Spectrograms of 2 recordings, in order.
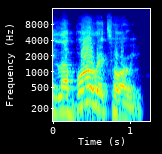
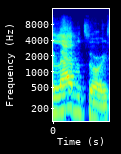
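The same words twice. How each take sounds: First: "laboratory" with a full, stressed BOR in the middle; accented, every syllable emphasized. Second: "laboratory" with the middle vowel dropped; American kids' pronunciation. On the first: Speaker showing how their accent says it, every syllable emphasized. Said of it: "we emphasize every syllable". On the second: Showing how the American kids say it, middle syllable missed. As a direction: say "laboratory" as LAB-ruh-tory, stressed on the first syllable. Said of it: "the kids say laboratory". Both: Shown as a demonstration.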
